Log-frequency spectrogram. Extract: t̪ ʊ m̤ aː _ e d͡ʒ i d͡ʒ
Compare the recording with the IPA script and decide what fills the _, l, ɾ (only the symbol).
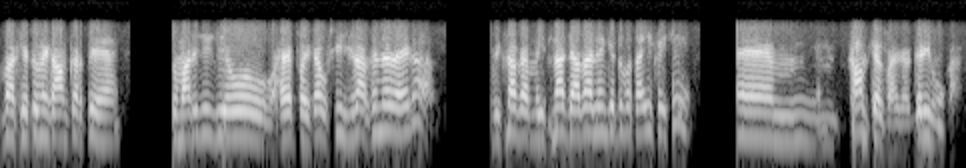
ɾ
